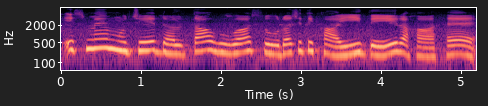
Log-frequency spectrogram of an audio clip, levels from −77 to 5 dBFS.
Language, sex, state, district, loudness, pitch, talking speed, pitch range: Hindi, female, Madhya Pradesh, Katni, -11 LUFS, 230 Hz, 105 wpm, 200-260 Hz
